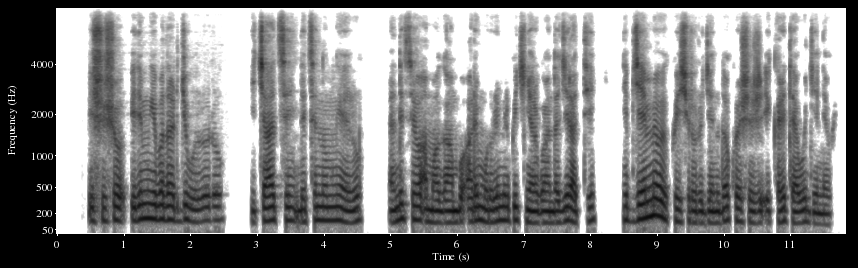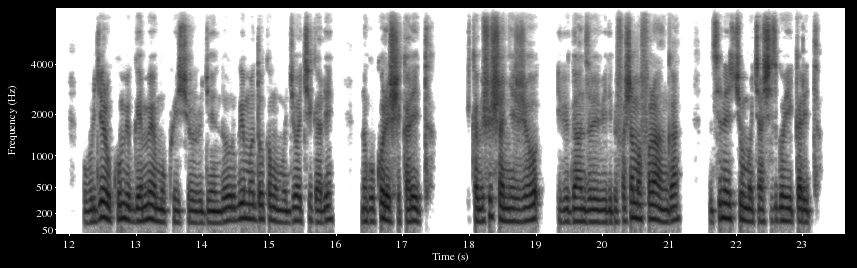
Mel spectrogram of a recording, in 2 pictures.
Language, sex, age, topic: Kinyarwanda, male, 18-24, government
